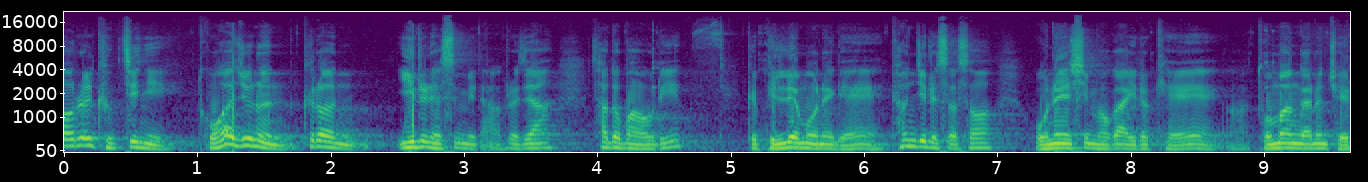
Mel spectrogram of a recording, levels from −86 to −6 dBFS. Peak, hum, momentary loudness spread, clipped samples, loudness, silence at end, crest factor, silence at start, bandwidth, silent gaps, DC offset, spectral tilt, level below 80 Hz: -10 dBFS; none; 11 LU; under 0.1%; -24 LUFS; 0 s; 14 dB; 0 s; 19.5 kHz; none; under 0.1%; -5.5 dB/octave; -58 dBFS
